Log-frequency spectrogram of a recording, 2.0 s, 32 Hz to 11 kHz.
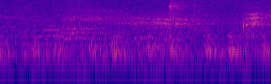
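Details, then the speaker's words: Soft, rapid, rhythmic whooshing fetal heartbeat of a baby girl on a Doppler monitor during clinic monitoring of a mother 35 weeks pregnant who is having contractions. "And you can hear her heartbeat on the machine over there."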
